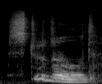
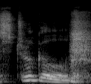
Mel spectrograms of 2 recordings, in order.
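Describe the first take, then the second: First: The middle consonant is a D sound. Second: The middle consonant is a G sound.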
